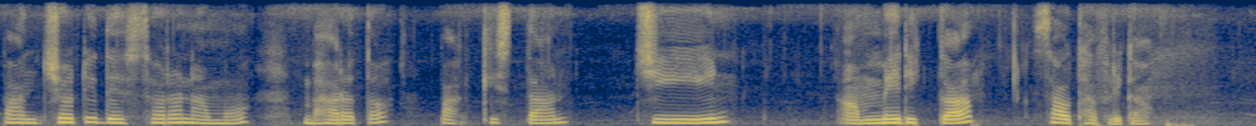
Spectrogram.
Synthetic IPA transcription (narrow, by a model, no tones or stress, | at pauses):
paɲt͡ʃɔʈid̪esɔɾɔnamɔbʱaɾɔt̪ɔ | pakist̪an | t͡ʃin | a̰meɾika | sawt̪ʰapʰɾika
